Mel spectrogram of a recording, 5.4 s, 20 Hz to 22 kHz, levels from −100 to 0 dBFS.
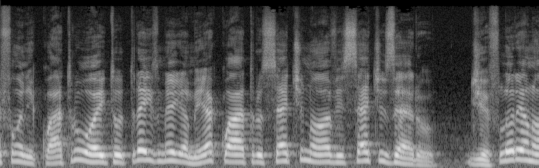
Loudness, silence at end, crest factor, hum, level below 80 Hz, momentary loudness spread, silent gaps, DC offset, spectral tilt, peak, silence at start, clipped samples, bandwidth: -21 LUFS; 0 s; 16 dB; none; -56 dBFS; 7 LU; none; under 0.1%; -5.5 dB/octave; -4 dBFS; 0 s; under 0.1%; 18.5 kHz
